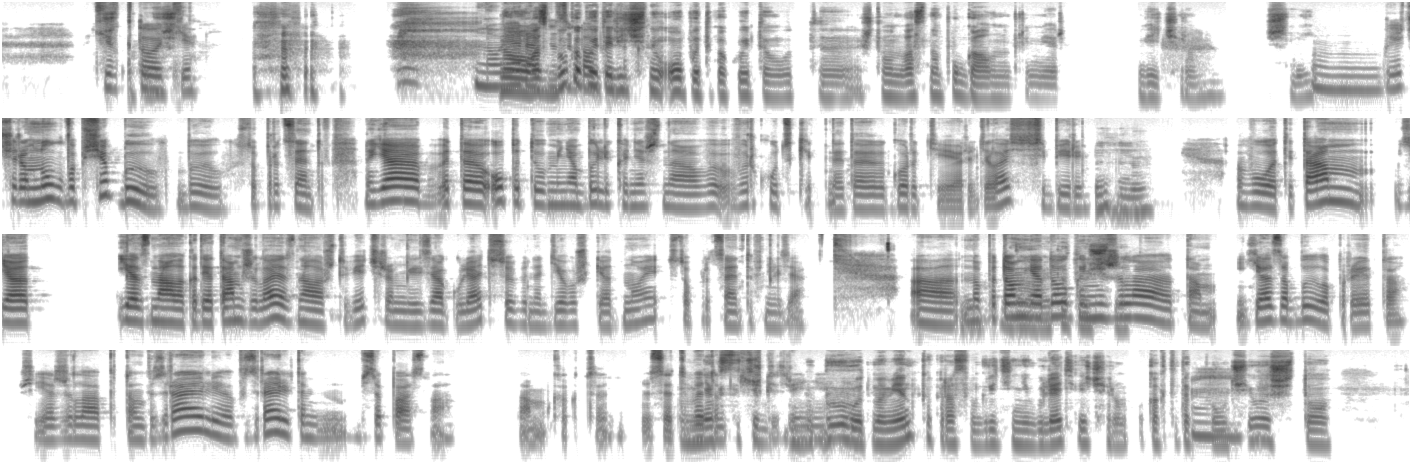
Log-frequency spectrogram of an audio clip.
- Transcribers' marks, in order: tapping; laugh
- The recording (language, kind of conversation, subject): Russian, unstructured, Почему, по-вашему, люди боятся выходить на улицу вечером?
